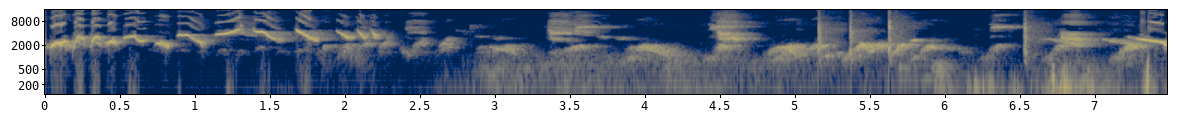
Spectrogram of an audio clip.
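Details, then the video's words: White-rumped shama song used as a lure so a bird answers and sings: a long, varied stream of high whistles, slurred phrases and sharp clicks, with some scratchy notes mixed in. "Pancingan Murai batu"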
